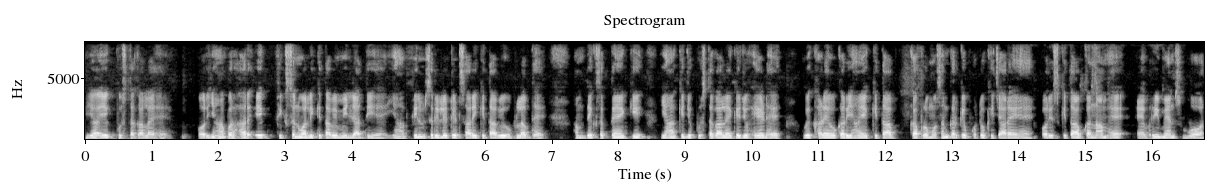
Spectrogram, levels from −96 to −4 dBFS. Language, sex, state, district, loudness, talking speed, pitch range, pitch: Hindi, male, Uttar Pradesh, Etah, -16 LUFS, 210 wpm, 125-140 Hz, 130 Hz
